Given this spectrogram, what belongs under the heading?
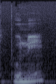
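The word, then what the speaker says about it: puisne: So pusen pronounced as pune is a legal term that originated in the France meaning junior or inferior in rank in India.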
